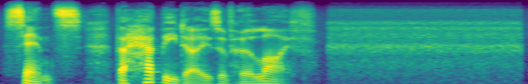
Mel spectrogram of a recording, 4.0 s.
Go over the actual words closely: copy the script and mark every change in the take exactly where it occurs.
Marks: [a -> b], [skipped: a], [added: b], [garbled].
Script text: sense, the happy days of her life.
sense, the happy days of her life.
